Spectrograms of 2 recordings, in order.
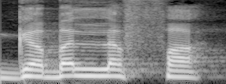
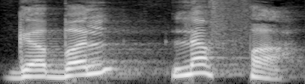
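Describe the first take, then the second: First: Said in the usual way. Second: قبل لفہ drawn out slowly, word by word; slow demo. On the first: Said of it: "یہاں بولو گے". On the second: Shown as a demonstration. Teacher showing viewers the Arabic phrase, very slow. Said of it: "اس کو آپ بولو گے".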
